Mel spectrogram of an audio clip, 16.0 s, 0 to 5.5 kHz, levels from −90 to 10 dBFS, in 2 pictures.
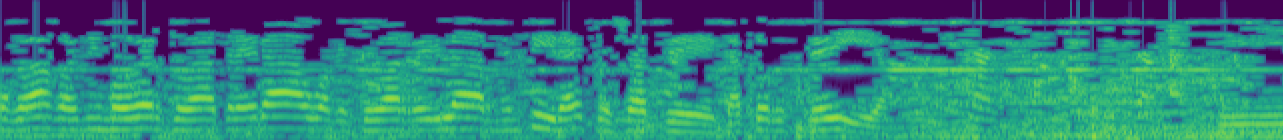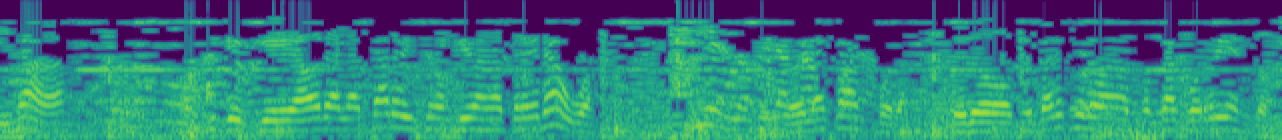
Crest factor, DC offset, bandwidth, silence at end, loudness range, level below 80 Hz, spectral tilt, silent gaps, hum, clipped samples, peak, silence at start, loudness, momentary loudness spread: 12 dB; under 0.1%; 5.4 kHz; 0 s; 1 LU; -26 dBFS; -8 dB/octave; none; none; 0.2%; 0 dBFS; 0 s; -11 LUFS; 5 LU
